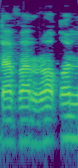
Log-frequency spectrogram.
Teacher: ra berharokat fathah, ra tafkhim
